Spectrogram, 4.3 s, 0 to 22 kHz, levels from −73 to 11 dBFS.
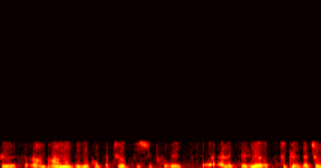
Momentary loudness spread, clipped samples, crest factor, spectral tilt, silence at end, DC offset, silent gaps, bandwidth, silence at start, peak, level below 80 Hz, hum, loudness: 15 LU; under 0.1%; 18 dB; -9.5 dB/octave; 0 s; under 0.1%; none; 3.7 kHz; 0 s; -4 dBFS; -70 dBFS; none; -22 LUFS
